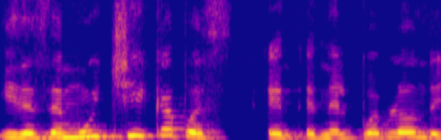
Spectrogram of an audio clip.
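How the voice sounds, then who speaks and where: Against a quiet background, a woman speaks at a fairly high pitch in a plain, everyday voice. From Mexico, rural San Luis Potosí. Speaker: human rights defender. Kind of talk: interview.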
